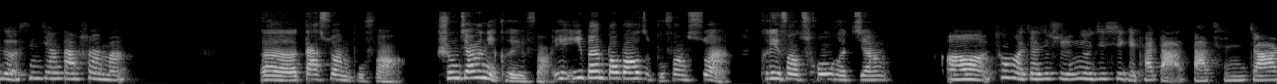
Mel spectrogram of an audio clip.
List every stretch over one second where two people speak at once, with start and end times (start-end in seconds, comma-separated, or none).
none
